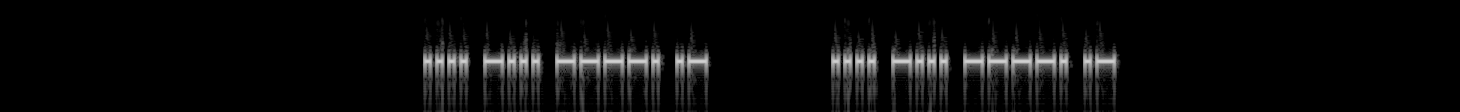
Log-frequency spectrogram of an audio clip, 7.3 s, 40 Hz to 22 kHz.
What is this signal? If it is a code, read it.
Morse code, heard as a keyed tone, about 40 wpm, 700 Hz. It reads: HB9A HB9A
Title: DXCC-100 Call Signs - 4 Characters - Repeated 2x - 40wpm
